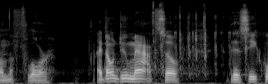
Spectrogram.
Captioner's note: computer keys clicking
